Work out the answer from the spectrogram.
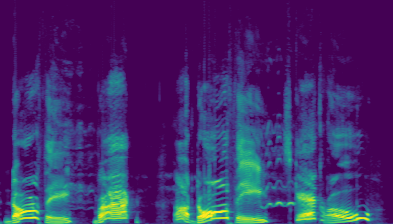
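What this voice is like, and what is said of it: Talking chicken character voice. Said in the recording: “a killer Belina from Return to Oz impersonation... Dorothy the chicken from Return to Oz”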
